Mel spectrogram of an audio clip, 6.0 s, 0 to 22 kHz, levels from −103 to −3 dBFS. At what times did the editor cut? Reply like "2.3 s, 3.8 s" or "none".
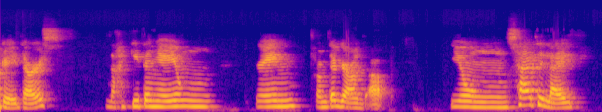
3.1 s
